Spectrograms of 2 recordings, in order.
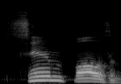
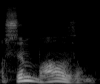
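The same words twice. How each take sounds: First: "symbolism" drawn out slowly, SIM-bolism; slow, deliberate retry of "symbolism"; careful sounding-out. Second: Said in the usual way. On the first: Real, not acted. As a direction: stretch "symbolism" to half speed, syllable by syllable. Careful retry of misread word.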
